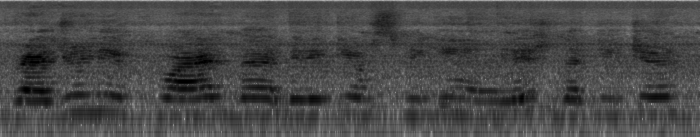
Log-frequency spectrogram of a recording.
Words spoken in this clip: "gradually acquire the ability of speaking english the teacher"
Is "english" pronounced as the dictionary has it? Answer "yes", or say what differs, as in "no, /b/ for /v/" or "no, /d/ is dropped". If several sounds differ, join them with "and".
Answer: yes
